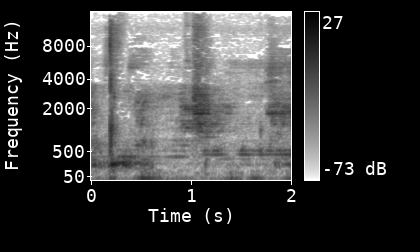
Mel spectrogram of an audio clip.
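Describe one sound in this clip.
A young girl sips a drink from a cup.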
